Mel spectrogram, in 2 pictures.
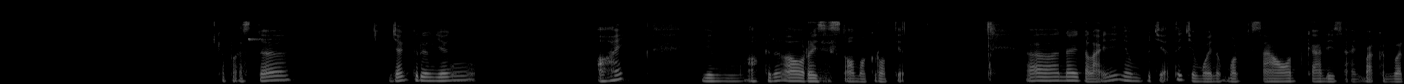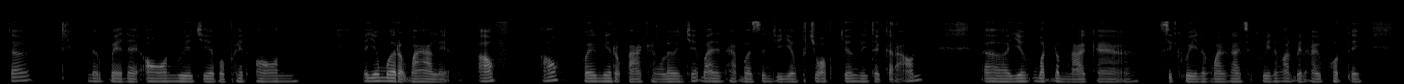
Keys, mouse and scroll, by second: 0.3 click, 0.7 Escape, 0.9 Escape, 2.5 click, 2.7 Escape, 3.6 click, 4.1 click, 5.3 click, 5.8 click, 9.1 click, 10.8 click, 11.5 click.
